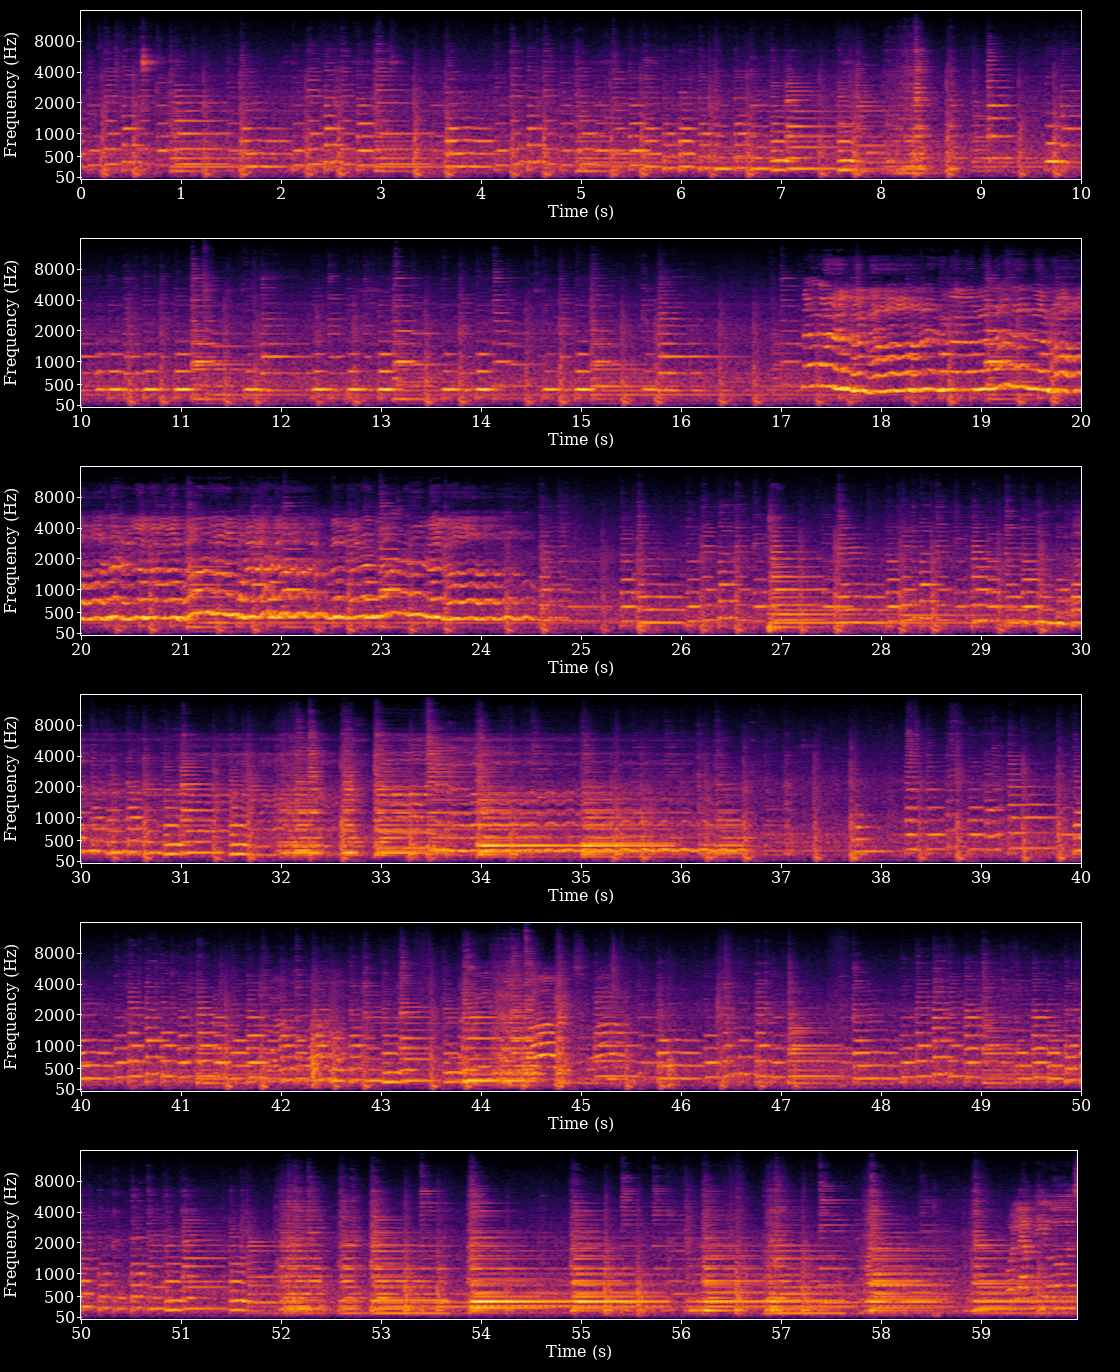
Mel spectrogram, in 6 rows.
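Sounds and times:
flamenco guitar playing: 0:00.0 - 0:59.9.

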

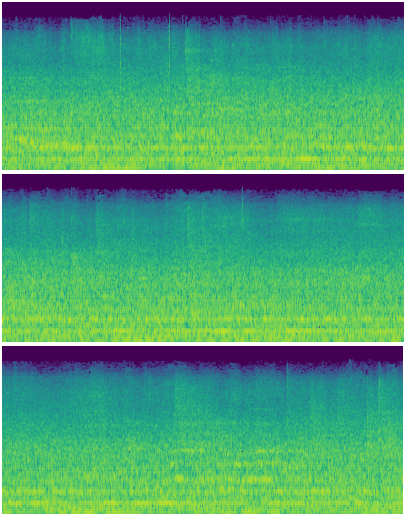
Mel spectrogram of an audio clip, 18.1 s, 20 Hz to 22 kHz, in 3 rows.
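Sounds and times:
mechanical hum: 0:00.0 - 0:18.0
skates and sticks on ice: 0:00.0 - 0:18.0.

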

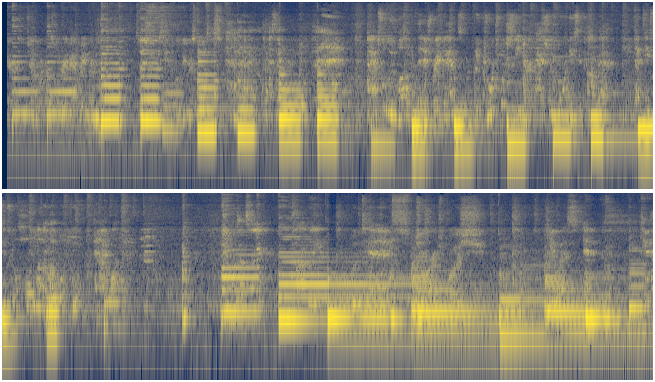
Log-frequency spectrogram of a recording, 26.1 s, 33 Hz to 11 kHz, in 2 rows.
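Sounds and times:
fingerpicked acoustic guitar notes: 0:00.1 - 0:14.4, 0:15.9 - 0:26.0.

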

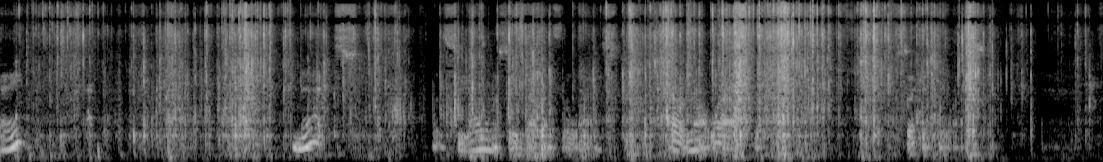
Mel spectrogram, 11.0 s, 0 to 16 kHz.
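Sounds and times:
plastic packaging crinkling: 0:00.0 - 0:11.0.

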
